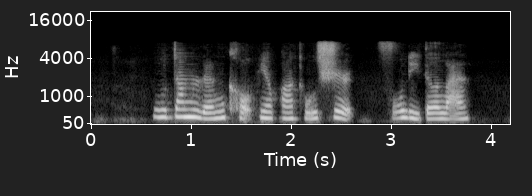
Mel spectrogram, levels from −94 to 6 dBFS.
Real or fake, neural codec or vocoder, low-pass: fake; codec, 16 kHz, 1.1 kbps, Voila-Tokenizer; 7.2 kHz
